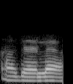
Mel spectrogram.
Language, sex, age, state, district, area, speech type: Malayalam, female, 18-30, Kerala, Kannur, rural, conversation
